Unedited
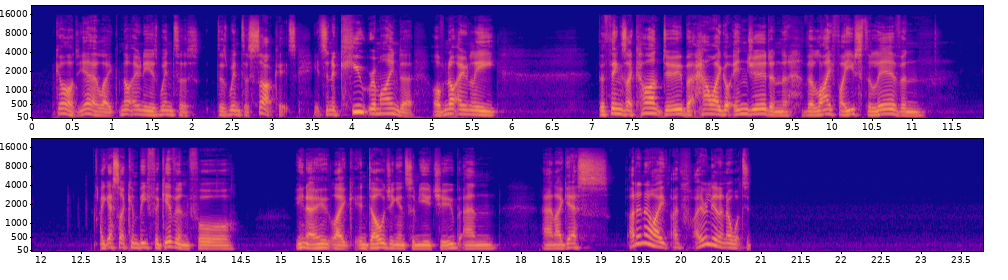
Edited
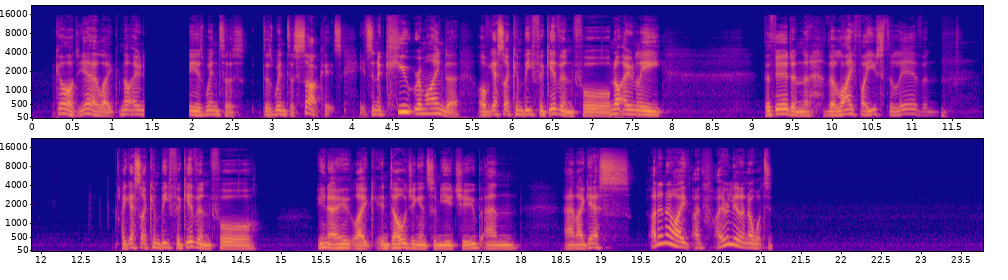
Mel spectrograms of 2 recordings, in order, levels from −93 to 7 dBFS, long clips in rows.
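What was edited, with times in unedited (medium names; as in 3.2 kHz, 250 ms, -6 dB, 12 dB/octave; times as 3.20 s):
1.40 s: insert silence 0.57 s
7.23–9.03 s: delete
9.83–11.10 s: fade out
12.80–14.30 s: copy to 5.15 s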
